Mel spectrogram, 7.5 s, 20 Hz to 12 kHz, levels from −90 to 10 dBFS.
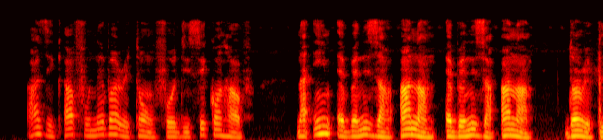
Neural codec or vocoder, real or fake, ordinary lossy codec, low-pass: none; real; none; 7.2 kHz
